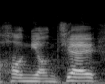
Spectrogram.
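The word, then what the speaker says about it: Hong Yong-jo: like uh this one Yong Joe Hong or Hong Yong Joe as it's pronounced I do recognize him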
